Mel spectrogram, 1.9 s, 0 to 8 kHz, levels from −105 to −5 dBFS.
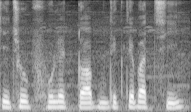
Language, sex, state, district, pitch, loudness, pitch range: Bengali, male, West Bengal, Cooch Behar, 140 Hz, -16 LUFS, 130-145 Hz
